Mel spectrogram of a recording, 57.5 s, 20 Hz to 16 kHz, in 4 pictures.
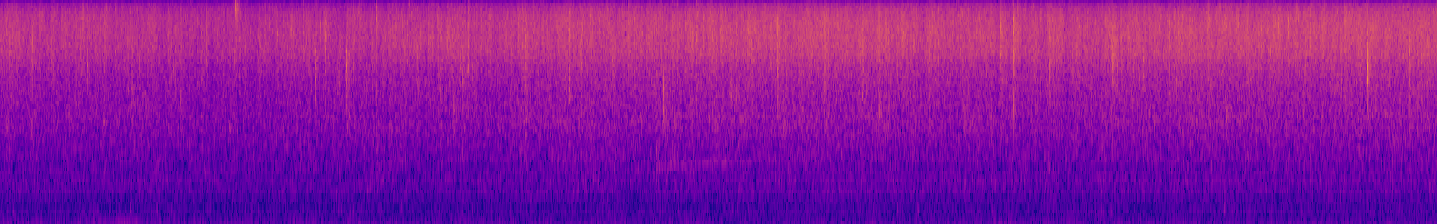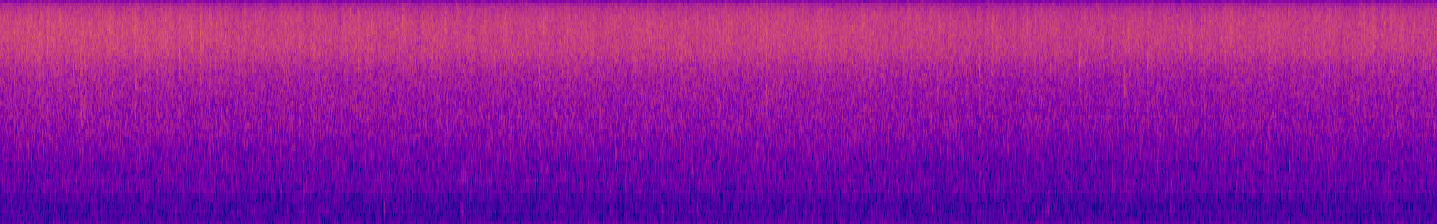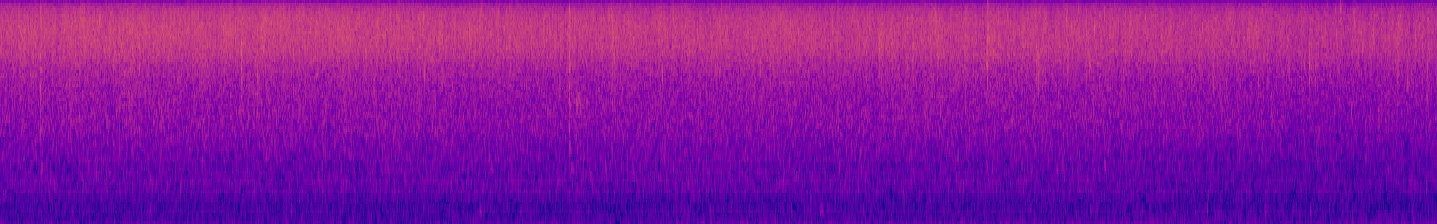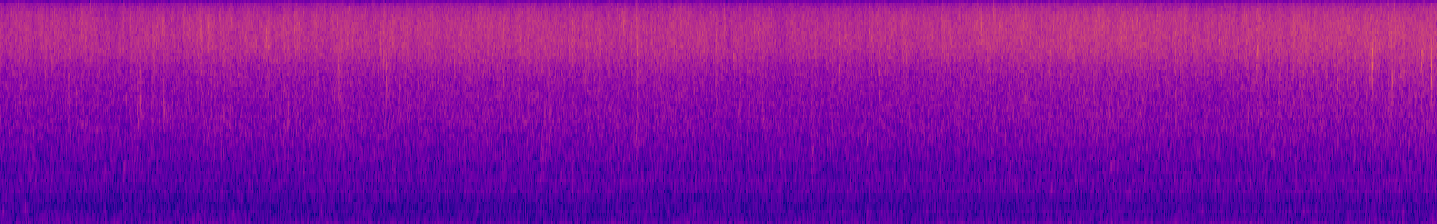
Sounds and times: rain 0.0 - 57.4

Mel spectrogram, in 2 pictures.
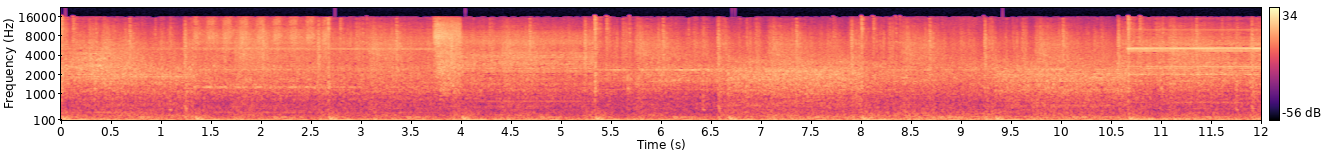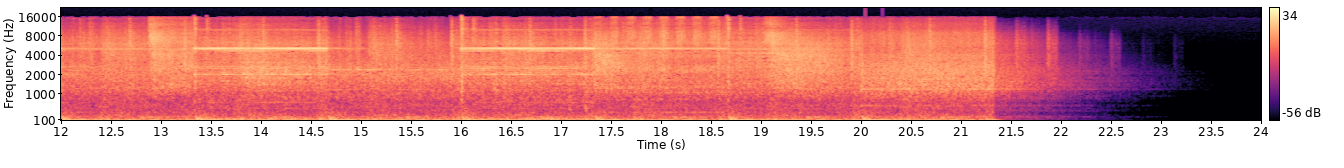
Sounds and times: hits of machine noise 0.0 - 7.4
mechanical rhythm 0.0 - 22.0
hits of machine noise 10.7 - 22.1

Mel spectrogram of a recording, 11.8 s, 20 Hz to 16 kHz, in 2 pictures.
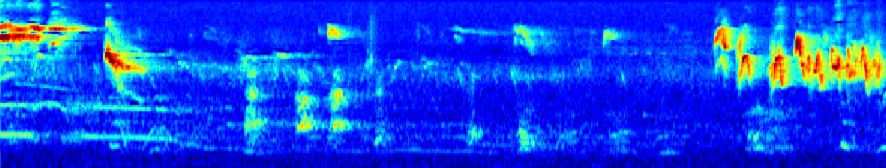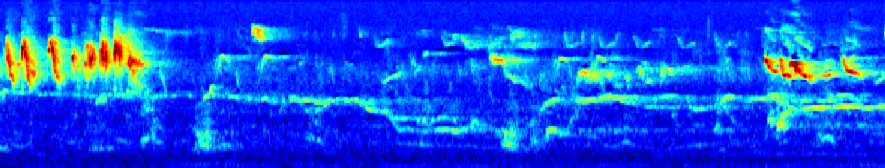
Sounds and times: rooster crowings 0.0 - 1.5
bird tweets 0.0 - 11.8
dog barkings 1.6 - 8.2
dog barkings 9.2 - 10.0

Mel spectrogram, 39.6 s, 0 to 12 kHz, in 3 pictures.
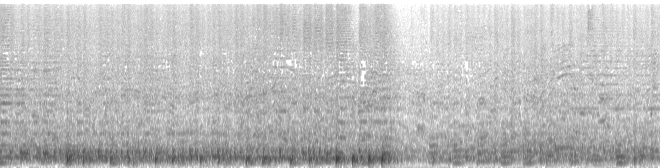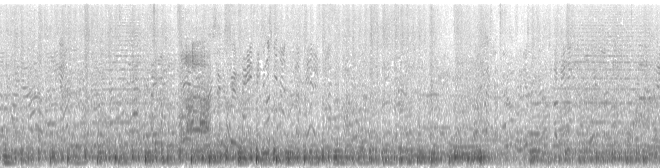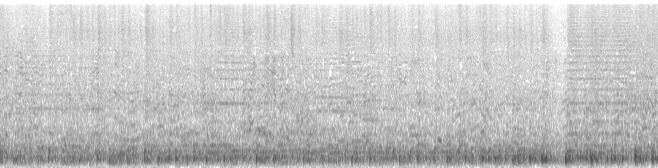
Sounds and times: Crowd talking and singing 0.0 - 39.5
brass band doing a street performance 0.0 - 39.5

